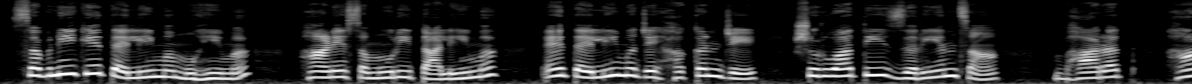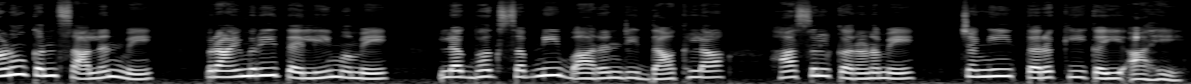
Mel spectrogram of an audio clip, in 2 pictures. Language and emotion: Sindhi, neutral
